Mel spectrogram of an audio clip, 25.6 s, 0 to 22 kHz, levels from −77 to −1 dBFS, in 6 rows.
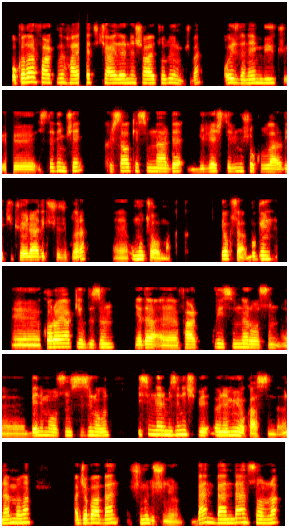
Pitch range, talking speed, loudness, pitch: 145-180 Hz, 130 wpm, -18 LUFS, 160 Hz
